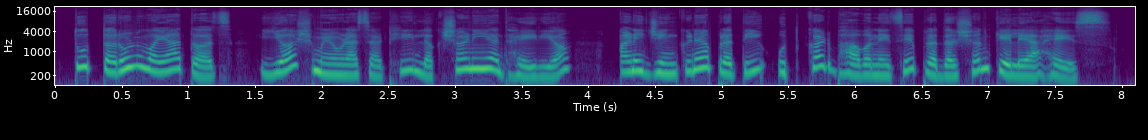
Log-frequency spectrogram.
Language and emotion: Marathi, neutral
